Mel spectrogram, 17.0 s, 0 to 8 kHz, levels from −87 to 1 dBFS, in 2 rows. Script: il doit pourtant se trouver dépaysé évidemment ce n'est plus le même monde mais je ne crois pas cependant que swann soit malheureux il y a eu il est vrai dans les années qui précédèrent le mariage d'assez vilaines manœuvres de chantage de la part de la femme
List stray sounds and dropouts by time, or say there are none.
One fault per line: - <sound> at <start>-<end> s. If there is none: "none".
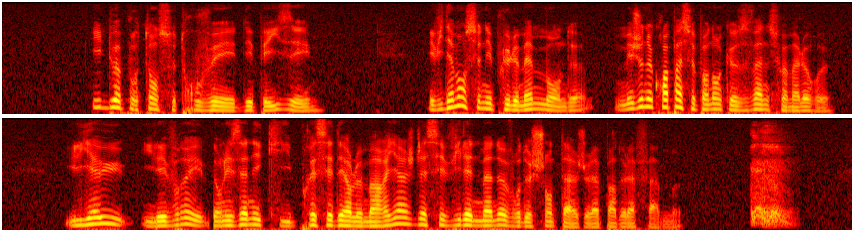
- dropout at 10.6-10.6 s
- throat clearing at 16.0-16.5 s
